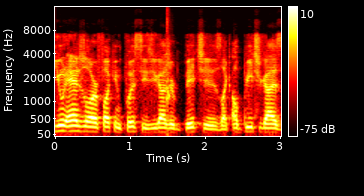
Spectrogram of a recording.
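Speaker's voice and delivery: put-on loud, aggressive, confrontational voice. Retelling a confrontation in a restaurant: imitating someone talking loud and aggressive. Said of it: "talking hella loud too".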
